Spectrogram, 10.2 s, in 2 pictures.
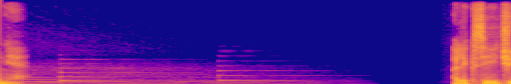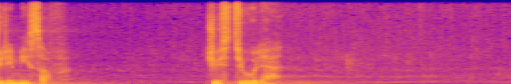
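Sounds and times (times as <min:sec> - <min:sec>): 
speech: 0:04.6 - 0:05.8, 0:07.2 - 0:08.0
faulty shower running: 0:05.7 - 0:10.2.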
